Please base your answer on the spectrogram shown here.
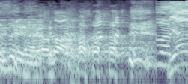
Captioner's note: men laugh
